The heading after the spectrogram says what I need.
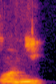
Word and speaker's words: Wunmi: I did like I believe her name is pronounced Wunmi.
